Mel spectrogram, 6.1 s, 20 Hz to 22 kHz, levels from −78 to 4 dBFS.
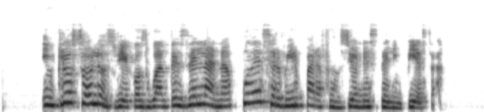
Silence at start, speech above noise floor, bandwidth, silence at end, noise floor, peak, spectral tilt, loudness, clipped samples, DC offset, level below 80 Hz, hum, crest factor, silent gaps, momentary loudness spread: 0.55 s; 46 dB; 8 kHz; 0.55 s; -59 dBFS; -2 dBFS; -5 dB/octave; -13 LUFS; under 0.1%; under 0.1%; -54 dBFS; none; 12 dB; none; 5 LU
